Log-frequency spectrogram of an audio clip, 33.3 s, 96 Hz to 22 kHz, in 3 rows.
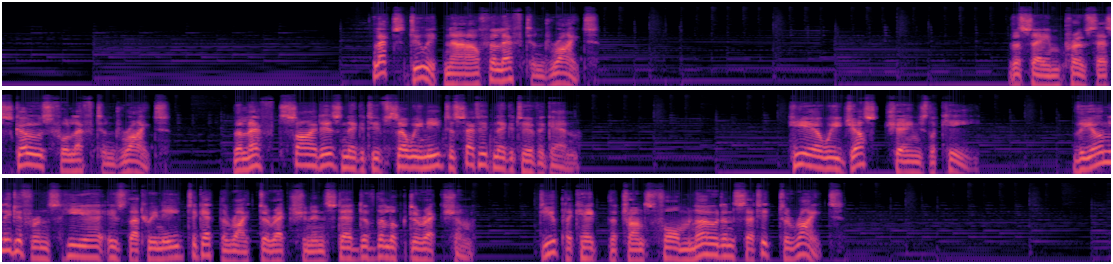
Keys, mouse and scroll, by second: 6.1-8.2 middle drag, 8.2-9.2 scroll down 3, 9.2 click, 12.8-13.6 scroll up 2, 13.6 click, 14.3-14.9 scroll down 1, 14.9 click, 15.8 shift+d, 17.9 scroll up 2, 18.1 middle click, 18.9 click, 19.3-19.8 scroll up 1, 19.8-21.3 drag, 21.3 scroll down 1, 21.4-23.8 middle drag, 23.8 click, 24.8 middle click, 25.4 shift+d, 27.4-28.9 drag, 28.9-29.6 scroll up 4, 29.6 middle click, 30.0 click, 31.9 scroll down 1, 32.1-33.2 middle drag.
